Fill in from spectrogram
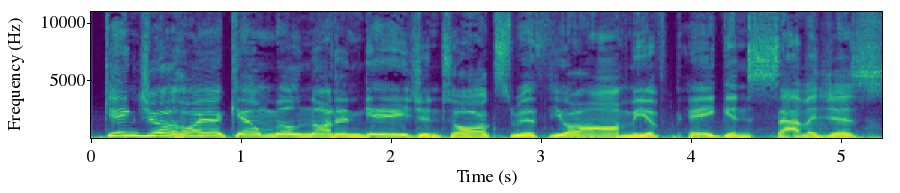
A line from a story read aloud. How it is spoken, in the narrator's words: one of his generals shouted back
